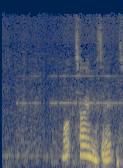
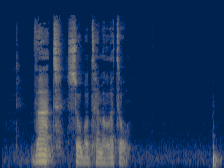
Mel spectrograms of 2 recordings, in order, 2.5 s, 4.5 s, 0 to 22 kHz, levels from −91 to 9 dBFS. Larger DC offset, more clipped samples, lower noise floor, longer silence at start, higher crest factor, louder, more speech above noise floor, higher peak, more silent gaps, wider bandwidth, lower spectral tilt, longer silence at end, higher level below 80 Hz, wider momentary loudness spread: neither; neither; second, -43 dBFS vs -71 dBFS; second, 0.35 s vs 0.65 s; second, 16 dB vs 24 dB; first, -16 LUFS vs -30 LUFS; second, 28 dB vs 41 dB; first, -2 dBFS vs -10 dBFS; neither; about the same, 16.5 kHz vs 16 kHz; first, -6.5 dB/octave vs -3 dB/octave; second, 0 s vs 0.15 s; first, -44 dBFS vs -60 dBFS; second, 7 LU vs 14 LU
